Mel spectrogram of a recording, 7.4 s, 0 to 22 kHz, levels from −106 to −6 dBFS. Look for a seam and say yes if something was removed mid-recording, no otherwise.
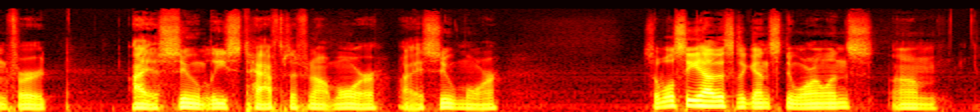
yes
